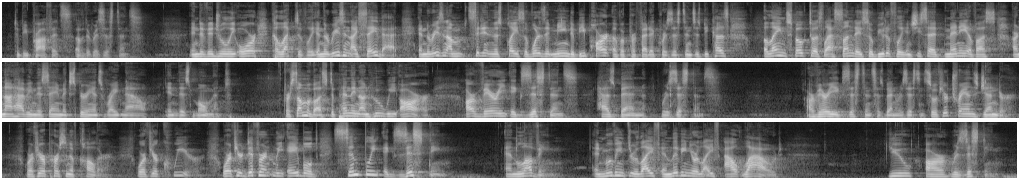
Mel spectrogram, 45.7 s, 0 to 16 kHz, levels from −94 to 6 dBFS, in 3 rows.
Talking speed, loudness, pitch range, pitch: 155 wpm, -20 LUFS, 120-165 Hz, 140 Hz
